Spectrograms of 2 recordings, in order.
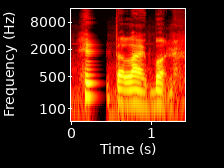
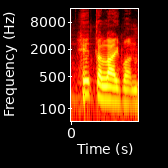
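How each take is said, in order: First: Slow country drawl on "like button"; country accent. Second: Said in the usual way. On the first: Pretend. Streamer asking viewers for likes in a slow country accent. Repeats plea in country-style vowel.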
